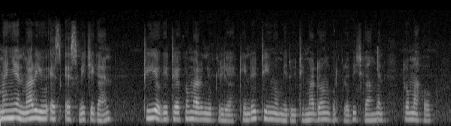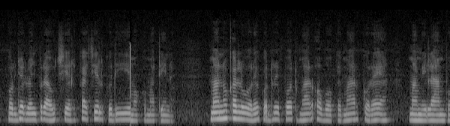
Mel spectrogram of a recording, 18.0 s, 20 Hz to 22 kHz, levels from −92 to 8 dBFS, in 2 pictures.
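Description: Speech with three bursts of damaged data in a compressed stream, at 6.65–6.69 s after "nyuklia kendo tingo miruti", 7.51–7.55 s, and 11.59–11.63 s after "kachiel kod". Each is a brief glitch as the decoder loses frame sync, showing as a short disturbance on a spectrogram.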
